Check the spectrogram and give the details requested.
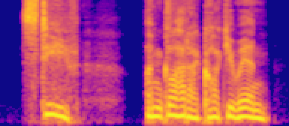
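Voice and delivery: faint, thin, small distant voice. Maureen speaks to Steve over the telephone: faint, like a lost child. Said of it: "faintly, like the voice of a child lost".

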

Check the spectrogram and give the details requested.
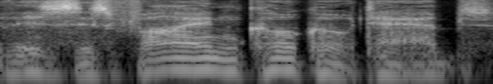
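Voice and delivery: sandpapery drawl. Narrator reads a character's remark to another character, sandpapery drawl. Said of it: "the words coming out in a sandpapery drawl".

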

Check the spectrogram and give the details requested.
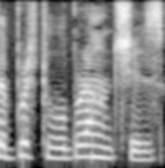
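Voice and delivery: plain

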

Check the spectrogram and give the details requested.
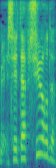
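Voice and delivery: exclaiming loudly. Narrator reading a character's retort to the bloodstain story, exclaiming. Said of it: "s'écria Washington Otis".

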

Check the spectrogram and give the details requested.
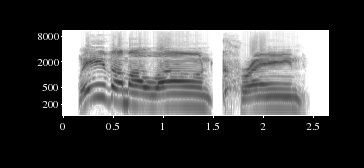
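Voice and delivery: slow, drawn-out yell. Narrator voicing a prisoner shouting from another cell, yelling. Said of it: "yelled Barry Schultz from another cell".

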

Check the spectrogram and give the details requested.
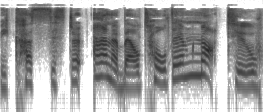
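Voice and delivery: cross, heated, angry voice. Laura answers a question from someone who was not defended, in an angry voice. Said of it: "Laura said in an angry voice".

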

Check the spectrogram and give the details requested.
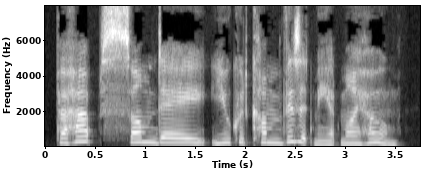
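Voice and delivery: careful, unsure, hesitant tone. Marion makes a suggestion to Caroline, tentatively. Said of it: "Marion tentatively suggested".

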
